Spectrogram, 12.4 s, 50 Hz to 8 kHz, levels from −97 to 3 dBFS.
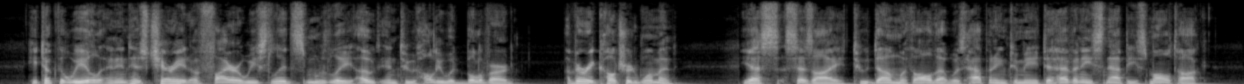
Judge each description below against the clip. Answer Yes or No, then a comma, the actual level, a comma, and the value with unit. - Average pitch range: Yes, average, 4.5 semitones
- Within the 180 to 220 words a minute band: Yes, average, 190 wpm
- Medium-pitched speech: No, low, 110 Hz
